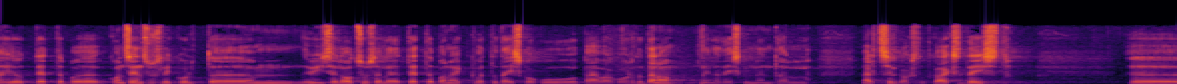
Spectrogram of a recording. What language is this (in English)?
Estonian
